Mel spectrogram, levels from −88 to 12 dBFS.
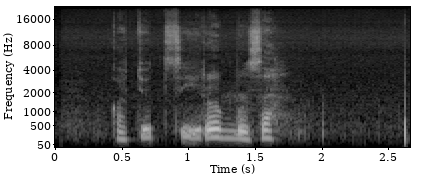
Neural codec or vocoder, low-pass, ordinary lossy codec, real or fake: vocoder, 44.1 kHz, 128 mel bands, Pupu-Vocoder; none; none; fake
